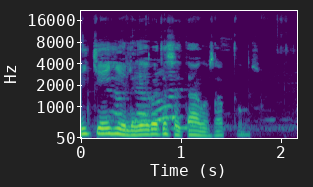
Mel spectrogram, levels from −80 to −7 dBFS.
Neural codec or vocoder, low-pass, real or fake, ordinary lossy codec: none; 19.8 kHz; real; none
